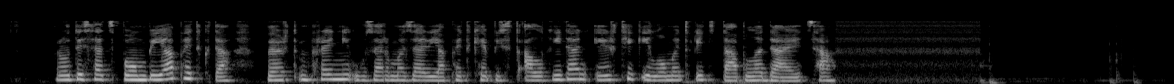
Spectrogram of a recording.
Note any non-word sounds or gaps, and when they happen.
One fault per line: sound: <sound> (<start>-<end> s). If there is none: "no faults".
no faults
